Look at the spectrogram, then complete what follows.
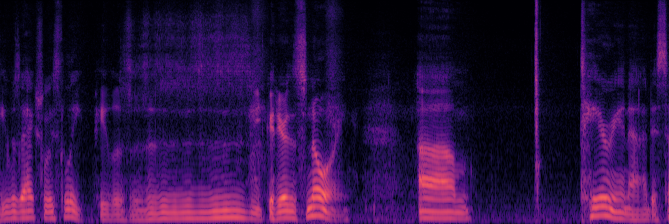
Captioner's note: snoring sounds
